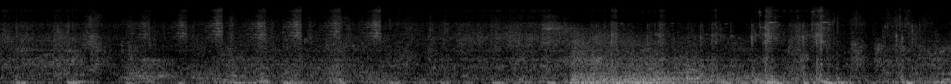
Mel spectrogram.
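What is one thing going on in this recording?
Heavy blades slash and strike with repeated thuds.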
